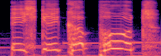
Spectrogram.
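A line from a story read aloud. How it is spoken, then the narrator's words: Roaring. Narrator (German): brüllte Liam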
